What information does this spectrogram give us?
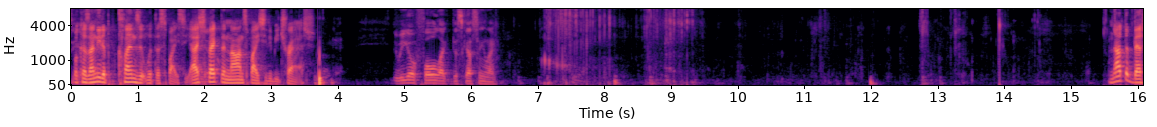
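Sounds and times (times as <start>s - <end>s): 
speech: 0.0s - 3.8s, 4.8s - 6.5s, 15.6s - 16.0s
crisp chewing: 6.5s - 15.6s
crunchy bite into fried chicken: 6.9s - 15.6s.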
